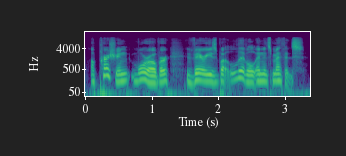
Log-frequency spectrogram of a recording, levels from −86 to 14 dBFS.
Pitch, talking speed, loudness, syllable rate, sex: 160 Hz, 140 wpm, -16 LUFS, 5.3 syllables/s, male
